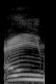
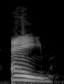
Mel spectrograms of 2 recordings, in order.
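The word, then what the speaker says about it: אֵם: of any political miss this one aim like ready aim fire and then off for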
